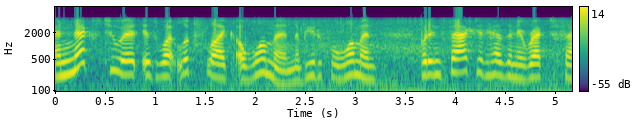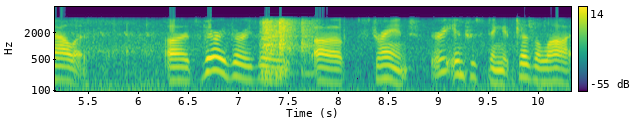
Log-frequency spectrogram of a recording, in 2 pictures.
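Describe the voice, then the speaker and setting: At a moderate pace, a woman speaks with noticeable background noise behind her. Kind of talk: casual travel commentary. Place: street. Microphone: phone near.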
